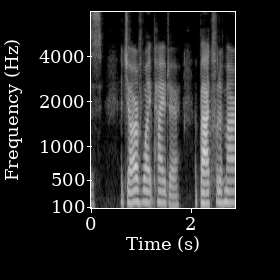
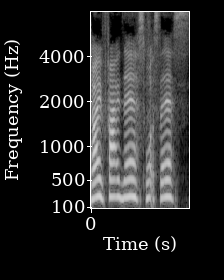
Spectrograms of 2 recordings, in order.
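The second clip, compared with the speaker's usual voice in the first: acted-out, high, drawn-out screaming; 7 semitones higher, 4 dB louder than usual. Recapping a story where a woman confronts a man, imitating someone screaming. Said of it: "she's just screaming at him, like".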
